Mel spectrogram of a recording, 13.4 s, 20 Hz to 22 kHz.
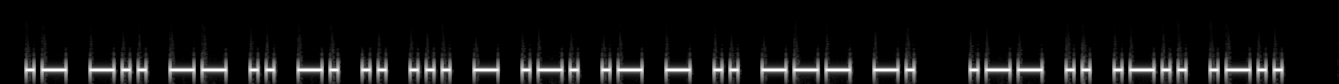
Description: Morse code, heard as a keyed tone, about 15 wpm, 700 Hz. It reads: ADMINISTRATION WILL
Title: Sentences from Top 1600 Words 15wpm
